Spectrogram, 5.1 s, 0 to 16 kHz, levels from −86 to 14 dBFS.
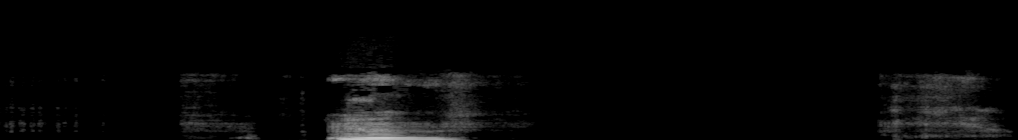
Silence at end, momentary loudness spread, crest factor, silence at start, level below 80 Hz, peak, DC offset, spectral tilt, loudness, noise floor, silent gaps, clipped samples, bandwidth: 2.8 s; 23 LU; 20 dB; 1.65 s; -68 dBFS; -2 dBFS; under 0.1%; -8 dB/octave; -17 LUFS; -74 dBFS; none; under 0.1%; 7.8 kHz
